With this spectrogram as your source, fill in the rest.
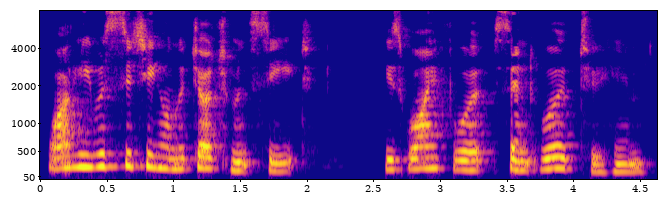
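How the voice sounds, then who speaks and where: A woman's voice: medium pitch, expressive, normal speed, vocal fry. A woman narrating scripture from a script, recorded at home.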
